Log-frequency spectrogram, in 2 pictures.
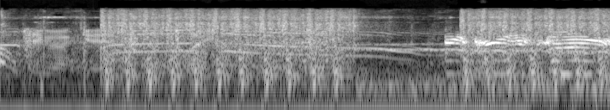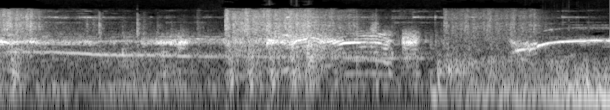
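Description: Battle sounds: rapid machine-gun fire throughout, with a long falling whistle through the middle and a deep explosion starting about five seconds in.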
